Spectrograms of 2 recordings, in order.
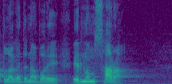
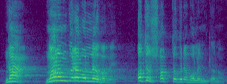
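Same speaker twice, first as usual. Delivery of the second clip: louder and higher, slowed at the start; loud insistence; 8 semitones higher, 10 dB louder than usual. Retold or imitated. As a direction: push back loudly. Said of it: "বলছে খুব জোরে".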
